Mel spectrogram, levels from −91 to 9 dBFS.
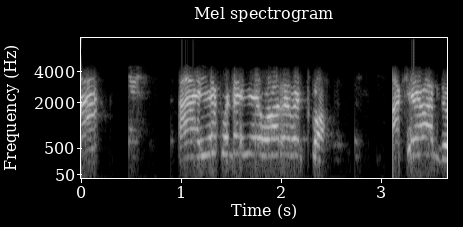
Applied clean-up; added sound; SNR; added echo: none; none; none; none.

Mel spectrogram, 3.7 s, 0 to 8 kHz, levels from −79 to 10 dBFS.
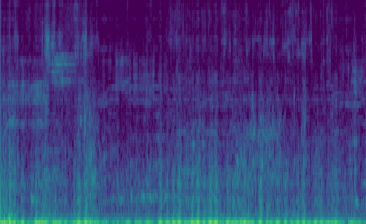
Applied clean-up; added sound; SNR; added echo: neural separator model SepFormer DNS4.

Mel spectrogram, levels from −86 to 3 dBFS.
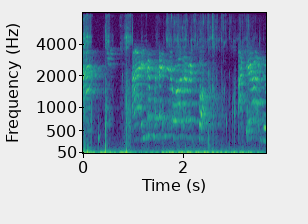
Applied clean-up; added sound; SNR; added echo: none; Liquid; -4 dB; reverberation time 0.8 s.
